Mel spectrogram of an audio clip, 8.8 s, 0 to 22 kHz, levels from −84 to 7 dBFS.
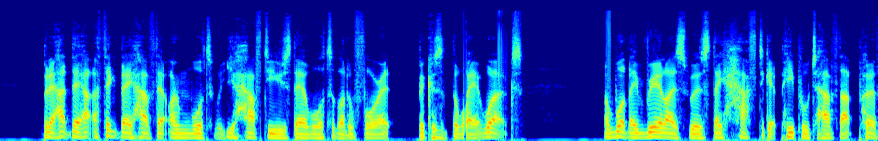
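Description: At 4.65 s, right after "it because of the", a corrupt frame muted fault cuts the speech off dead for about 38 ms, until 4.68 s. Damaged compressed data was rejected by the decoder, and silence was substituted for what fits two lost frames of roughly 19 ms each. On the waveform this is a flat gap with sheer edges. On a spectrogram it is a clean vertical blank band across all frequencies. Timing continues unshifted afterwards.

From 4.98 s to 6.11 s, ending just before "what they realized was", buffer tearing gives the speech a steady robotic rattle at 188 Hz. The writer and reader of the playback ring buffer have drifted, so they cross inside every period, which points to a 256-sample buffer. In each period a small sliver of audio about a hundredth of a second old is spliced in, with hard joins on both sides. The waveform shows regular discontinuities every 5.3 ms. The spectrogram shows fine vertical striations and a comb of harmonics spaced at 188 Hz wherever speech is present.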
